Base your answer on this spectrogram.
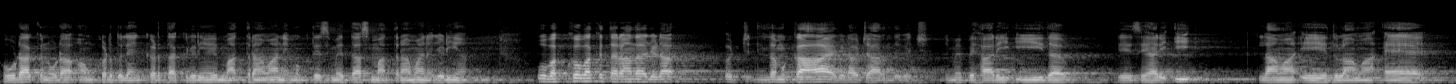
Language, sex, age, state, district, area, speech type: Punjabi, male, 30-45, Punjab, Patiala, rural, spontaneous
